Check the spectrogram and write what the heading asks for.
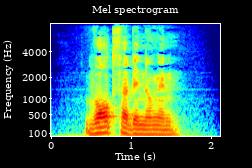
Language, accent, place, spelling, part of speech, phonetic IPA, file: German, Germany, Berlin, Wortverbindungen, noun, [ˈvɔʁtfɛɐ̯ˌbɪndʊŋən], De-Wortverbindungen.ogg
- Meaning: plural of Wortverbindung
